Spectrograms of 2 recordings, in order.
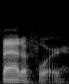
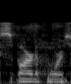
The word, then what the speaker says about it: Spadafore: pronounce that last name it's pronounced Spatafore man thank God I would have probably been like Sparta force or something really bad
